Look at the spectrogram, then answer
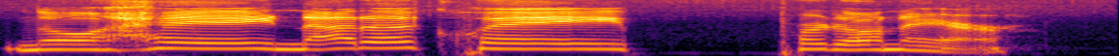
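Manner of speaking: Spanish spoken very slowly, drawn out. Trying out a line in Spanish: sounding like Peggy Hill speaking Spanish. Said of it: "I do sound like Peggy Hill".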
